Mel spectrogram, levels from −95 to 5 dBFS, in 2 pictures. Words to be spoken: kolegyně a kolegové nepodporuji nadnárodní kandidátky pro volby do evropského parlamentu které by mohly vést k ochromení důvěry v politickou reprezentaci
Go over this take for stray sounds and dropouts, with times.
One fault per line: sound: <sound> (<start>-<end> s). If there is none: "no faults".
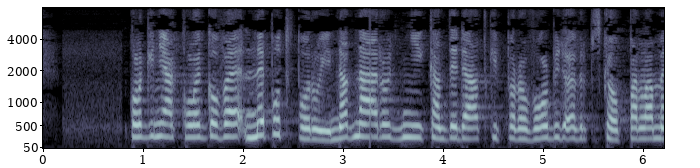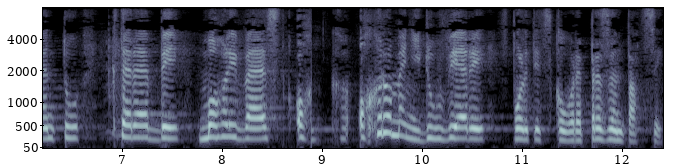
no faults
